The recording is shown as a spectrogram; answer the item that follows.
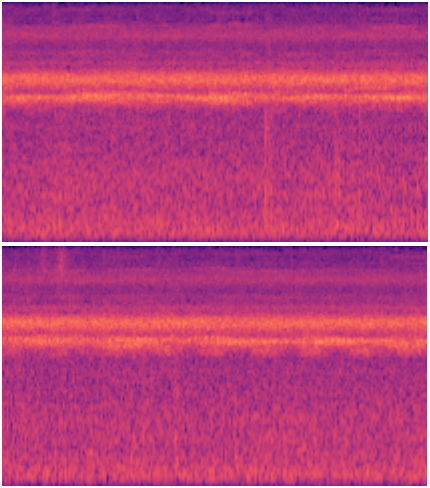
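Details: Backyard crickets chirping at night in summer, Virginia; a thick, even, high-pitched ringing chorus runs the whole time, broken only by a few soft taps.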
